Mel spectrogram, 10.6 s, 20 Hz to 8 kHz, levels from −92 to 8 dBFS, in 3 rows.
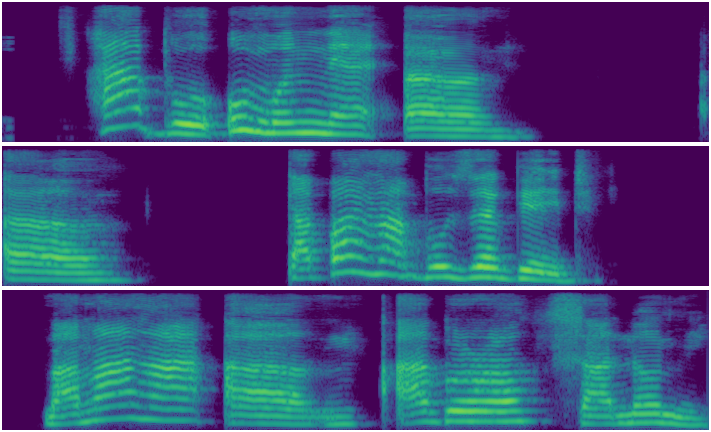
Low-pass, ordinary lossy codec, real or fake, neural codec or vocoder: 7.2 kHz; none; fake; codec, 24 kHz, 0.9 kbps, WavTokenizer, medium music audio release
